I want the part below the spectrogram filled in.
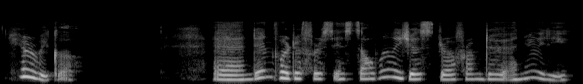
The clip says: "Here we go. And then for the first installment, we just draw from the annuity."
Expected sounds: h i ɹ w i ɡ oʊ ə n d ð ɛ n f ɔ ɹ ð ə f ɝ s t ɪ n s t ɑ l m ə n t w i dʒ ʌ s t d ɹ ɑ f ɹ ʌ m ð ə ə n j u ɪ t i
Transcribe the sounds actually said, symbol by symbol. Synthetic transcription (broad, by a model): h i ɹ w i ɡ oʊ ə n d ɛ n f ɔ ɹ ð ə f ɝ s t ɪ n s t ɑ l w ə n w i dʒ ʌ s d ɹ ɑ f ɹ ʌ m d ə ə n j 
